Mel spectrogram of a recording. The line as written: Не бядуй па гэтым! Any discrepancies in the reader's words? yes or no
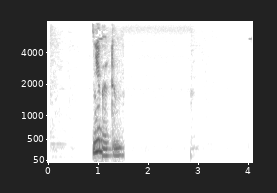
yes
